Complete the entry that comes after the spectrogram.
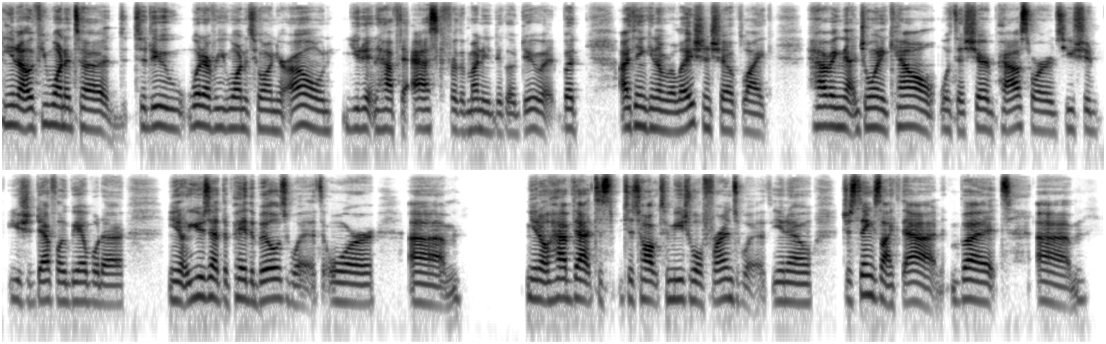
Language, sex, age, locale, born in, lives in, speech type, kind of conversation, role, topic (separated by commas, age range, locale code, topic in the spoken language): English, female, 30-34, en-US, United States, United States, conversation, unstructured, none, Does sharing passwords build trust, or does privacy better protect healthy relationships in modern partnerships?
